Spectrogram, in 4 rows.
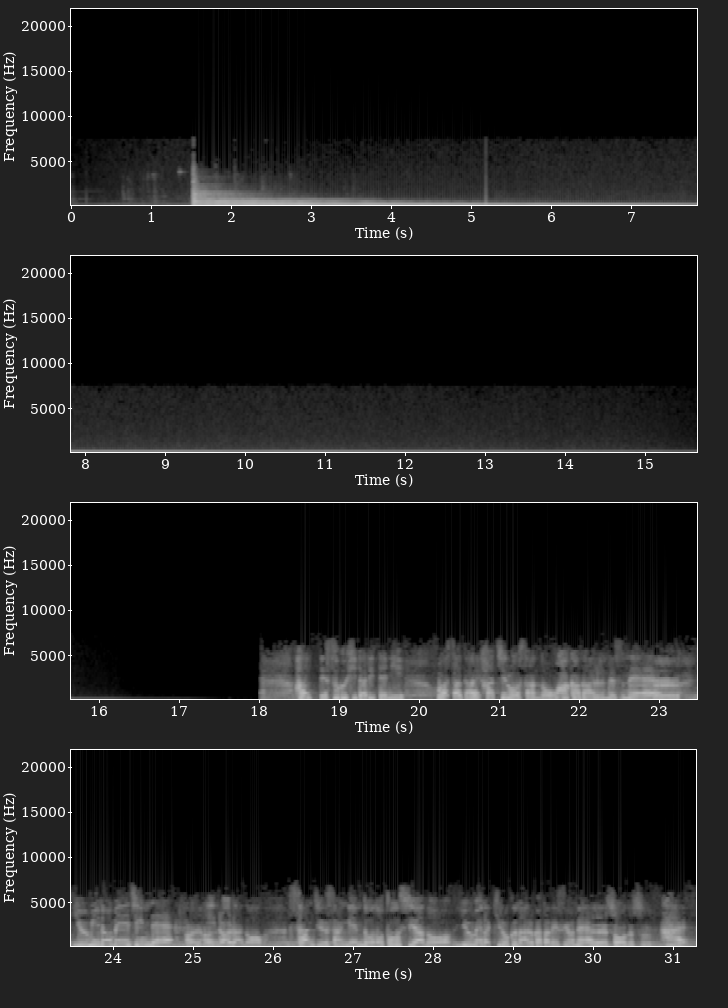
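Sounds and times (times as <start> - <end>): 
large Buddhist temple bell ringing: 1.6 - 16.4
speech: 18.9 - 31.2.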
